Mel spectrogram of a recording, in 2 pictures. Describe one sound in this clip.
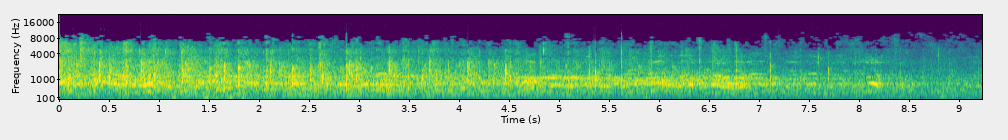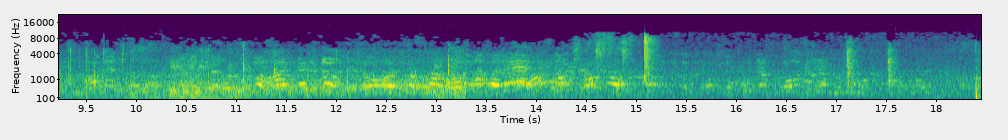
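Football players shout and call to each other outdoors.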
